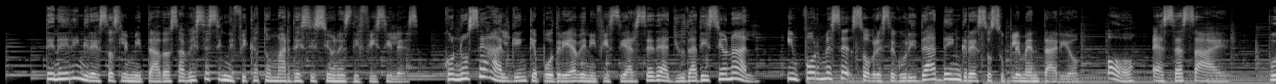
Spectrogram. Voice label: SSA Basic Needs Spanish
